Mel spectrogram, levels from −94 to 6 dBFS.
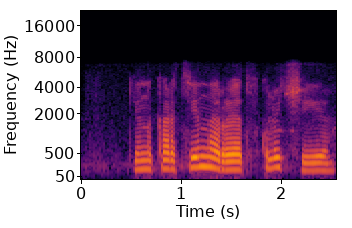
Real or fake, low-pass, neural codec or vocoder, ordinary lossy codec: real; 7.2 kHz; none; Opus, 16 kbps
